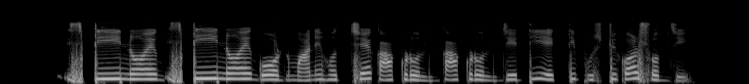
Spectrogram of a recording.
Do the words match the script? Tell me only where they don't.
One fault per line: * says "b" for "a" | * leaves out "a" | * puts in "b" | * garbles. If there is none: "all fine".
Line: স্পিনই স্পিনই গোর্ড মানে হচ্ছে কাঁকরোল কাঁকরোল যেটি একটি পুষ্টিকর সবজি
all fine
